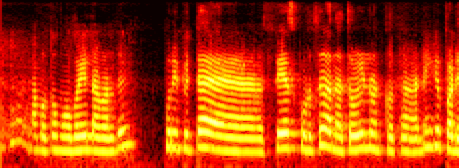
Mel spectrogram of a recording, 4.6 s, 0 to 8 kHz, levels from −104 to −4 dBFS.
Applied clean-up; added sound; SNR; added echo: neural mask model DeepFilterNet 3.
